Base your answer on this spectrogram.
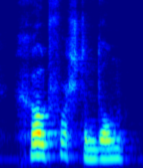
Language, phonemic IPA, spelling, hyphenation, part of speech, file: Dutch, /ˌɣroːtˈvɔr.stə(n).dɔm/, grootvorstendom, groot‧vor‧sten‧dom, noun, Nl-grootvorstendom.ogg
- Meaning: grand principality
